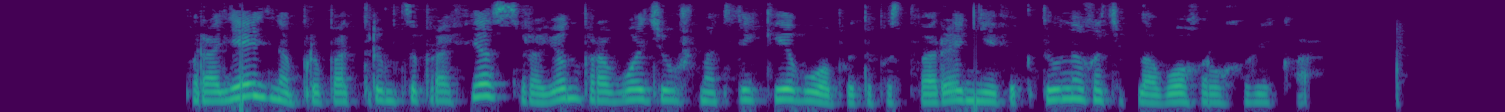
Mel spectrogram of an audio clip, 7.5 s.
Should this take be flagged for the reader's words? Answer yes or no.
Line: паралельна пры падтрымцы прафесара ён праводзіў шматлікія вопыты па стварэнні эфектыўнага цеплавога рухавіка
no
